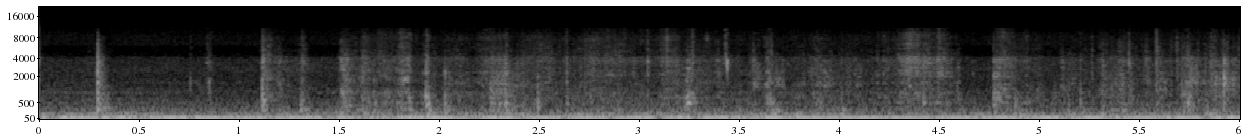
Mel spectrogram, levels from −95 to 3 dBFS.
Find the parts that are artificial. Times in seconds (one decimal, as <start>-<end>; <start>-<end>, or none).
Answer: 0.0-3.8; 4.8-6.0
